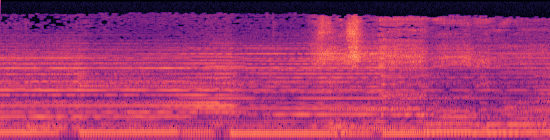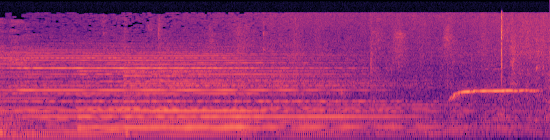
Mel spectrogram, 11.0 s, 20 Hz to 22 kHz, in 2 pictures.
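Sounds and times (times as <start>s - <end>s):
high whistled note: 10.0s - 11.0s.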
